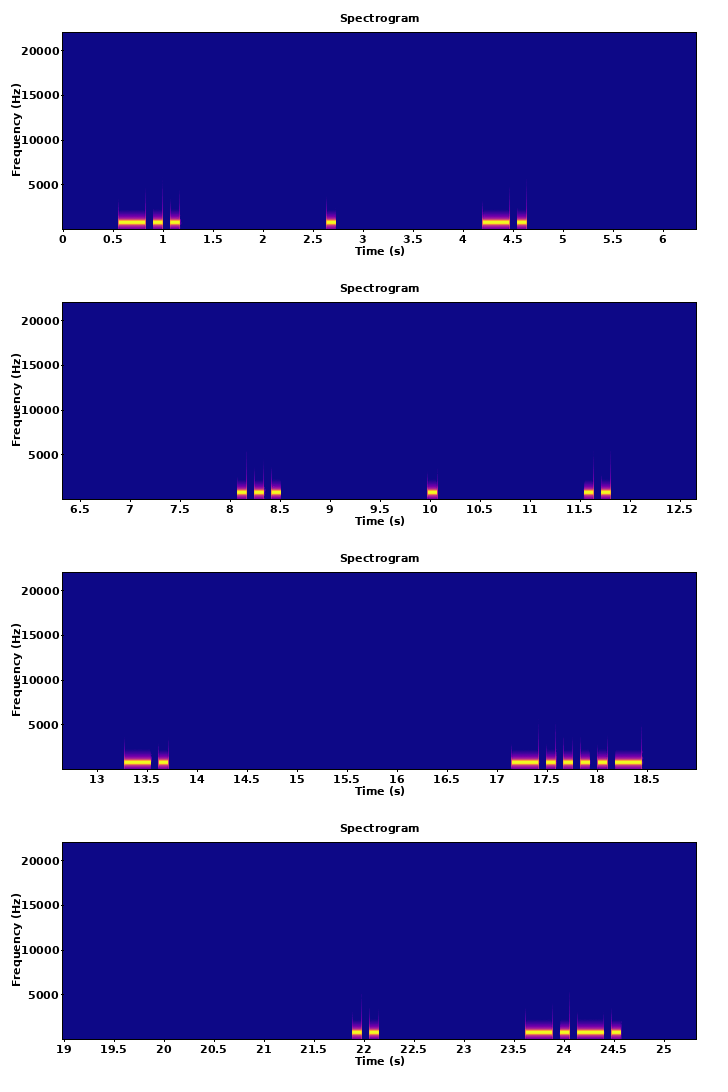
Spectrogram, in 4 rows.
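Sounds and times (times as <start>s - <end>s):
CW Morse code beeps: 0.6s - 1.2s, 4.2s - 4.7s, 8.1s - 8.5s, 11.6s - 11.8s, 13.3s - 13.8s, 17.2s - 18.5s, 21.9s - 22.2s, 23.6s - 24.6s.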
